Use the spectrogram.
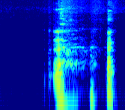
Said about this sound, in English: Kyle says he heard you clear your throat, and would you mind keeping it down because this is a professional broadcast?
